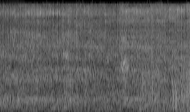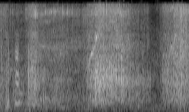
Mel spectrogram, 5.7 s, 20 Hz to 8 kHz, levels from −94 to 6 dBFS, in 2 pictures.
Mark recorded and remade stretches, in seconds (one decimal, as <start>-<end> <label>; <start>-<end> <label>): 0.0-4.4 remade; 4.4-5.7 recorded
